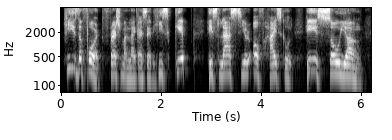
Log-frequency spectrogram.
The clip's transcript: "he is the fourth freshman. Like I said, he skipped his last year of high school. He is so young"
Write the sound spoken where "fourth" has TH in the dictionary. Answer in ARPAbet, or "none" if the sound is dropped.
T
